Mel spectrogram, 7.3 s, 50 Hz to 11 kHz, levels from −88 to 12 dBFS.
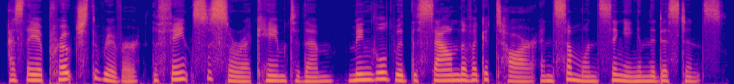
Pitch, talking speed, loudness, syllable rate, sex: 200 Hz, 205 wpm, -23 LUFS, 5.3 syllables/s, female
